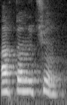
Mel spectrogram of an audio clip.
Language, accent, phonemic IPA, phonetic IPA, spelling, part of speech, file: Armenian, Eastern Armenian, /ɑɾtonuˈtʰjun/, [ɑɾtonut͡sʰjún], արտոնություն, noun, Hy-արտոնություն.ogg
- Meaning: privilege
